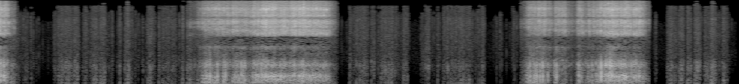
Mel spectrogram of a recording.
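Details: Adult man (husband) snoring during an afternoon sleep: two long, loud, rattling inspiratory snores separated by quieter breathing; heavy snoring.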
